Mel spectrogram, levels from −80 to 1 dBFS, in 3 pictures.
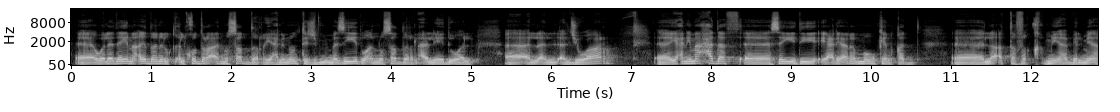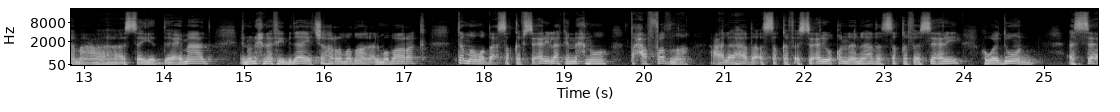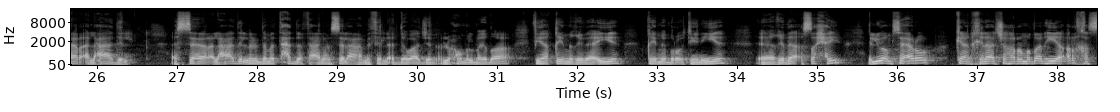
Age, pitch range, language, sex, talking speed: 20-39, 120-155 Hz, Arabic, male, 120 wpm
